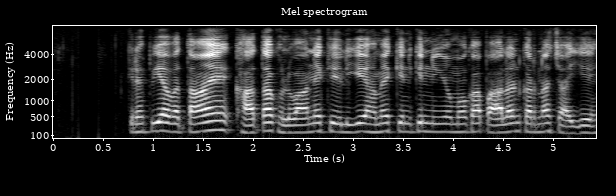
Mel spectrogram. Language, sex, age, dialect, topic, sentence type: Hindi, male, 31-35, Kanauji Braj Bhasha, banking, question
